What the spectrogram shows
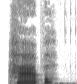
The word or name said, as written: HARPERNES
